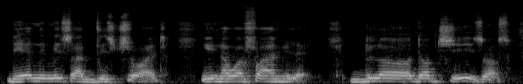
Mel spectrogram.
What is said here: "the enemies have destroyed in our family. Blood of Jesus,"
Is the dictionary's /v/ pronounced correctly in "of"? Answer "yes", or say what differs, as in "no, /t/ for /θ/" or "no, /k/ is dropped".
no, /p/ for /v/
